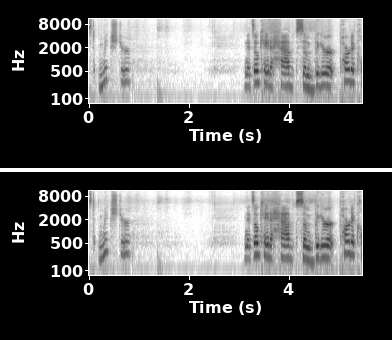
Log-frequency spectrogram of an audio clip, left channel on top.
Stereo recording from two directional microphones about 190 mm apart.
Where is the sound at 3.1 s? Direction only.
30° right (ahead or behind).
